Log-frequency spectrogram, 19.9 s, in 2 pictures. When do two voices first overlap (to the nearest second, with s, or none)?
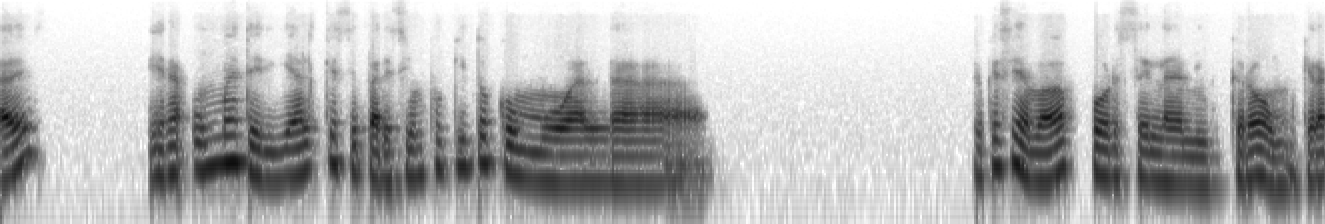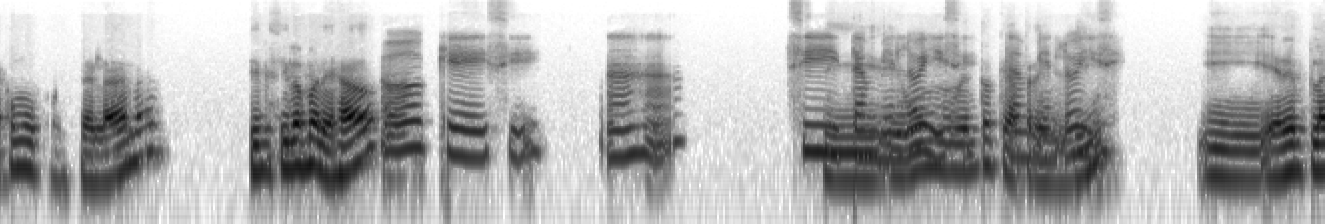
16 s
